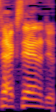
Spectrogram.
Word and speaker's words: Faxanadu: So, how do you pronounce this game? Faxanadu? Faxanadu.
